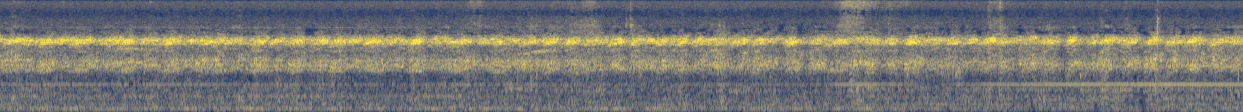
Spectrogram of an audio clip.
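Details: Frogs calling noisily at night, a dense unbroken chorus forming steady high droning bands throughout, with no single croak standing out and a low background rumble underneath.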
